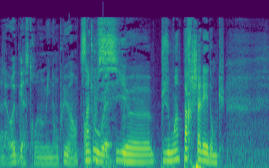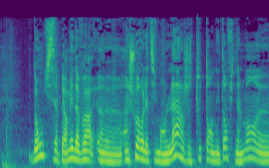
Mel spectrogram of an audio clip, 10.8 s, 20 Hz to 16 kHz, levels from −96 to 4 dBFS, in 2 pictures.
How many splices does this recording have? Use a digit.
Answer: 1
